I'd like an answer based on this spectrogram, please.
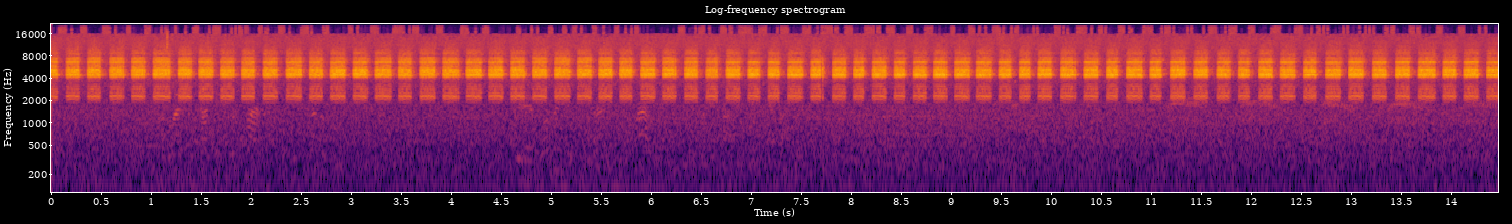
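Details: Chorus of cicadas in Larnaca's municipal park, a harsh high rasping buzz pulsing rapidly and regularly, a little over two beats per second, continuous for the whole stretch, with faint low background murmur beneath.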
